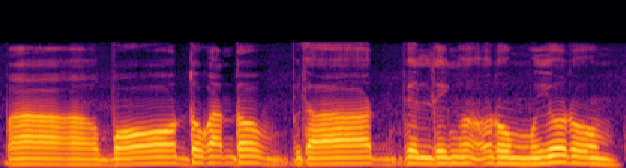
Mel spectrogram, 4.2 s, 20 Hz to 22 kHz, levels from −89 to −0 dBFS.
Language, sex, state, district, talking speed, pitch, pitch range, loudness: Chakma, male, Tripura, Dhalai, 115 wpm, 140 Hz, 130-145 Hz, -12 LUFS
